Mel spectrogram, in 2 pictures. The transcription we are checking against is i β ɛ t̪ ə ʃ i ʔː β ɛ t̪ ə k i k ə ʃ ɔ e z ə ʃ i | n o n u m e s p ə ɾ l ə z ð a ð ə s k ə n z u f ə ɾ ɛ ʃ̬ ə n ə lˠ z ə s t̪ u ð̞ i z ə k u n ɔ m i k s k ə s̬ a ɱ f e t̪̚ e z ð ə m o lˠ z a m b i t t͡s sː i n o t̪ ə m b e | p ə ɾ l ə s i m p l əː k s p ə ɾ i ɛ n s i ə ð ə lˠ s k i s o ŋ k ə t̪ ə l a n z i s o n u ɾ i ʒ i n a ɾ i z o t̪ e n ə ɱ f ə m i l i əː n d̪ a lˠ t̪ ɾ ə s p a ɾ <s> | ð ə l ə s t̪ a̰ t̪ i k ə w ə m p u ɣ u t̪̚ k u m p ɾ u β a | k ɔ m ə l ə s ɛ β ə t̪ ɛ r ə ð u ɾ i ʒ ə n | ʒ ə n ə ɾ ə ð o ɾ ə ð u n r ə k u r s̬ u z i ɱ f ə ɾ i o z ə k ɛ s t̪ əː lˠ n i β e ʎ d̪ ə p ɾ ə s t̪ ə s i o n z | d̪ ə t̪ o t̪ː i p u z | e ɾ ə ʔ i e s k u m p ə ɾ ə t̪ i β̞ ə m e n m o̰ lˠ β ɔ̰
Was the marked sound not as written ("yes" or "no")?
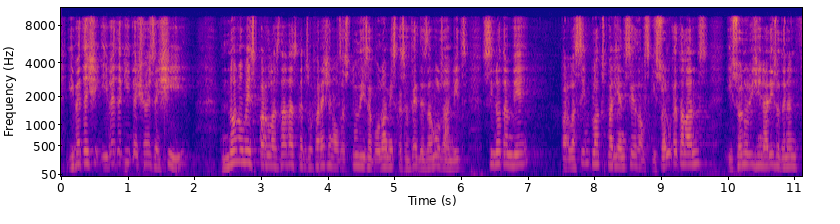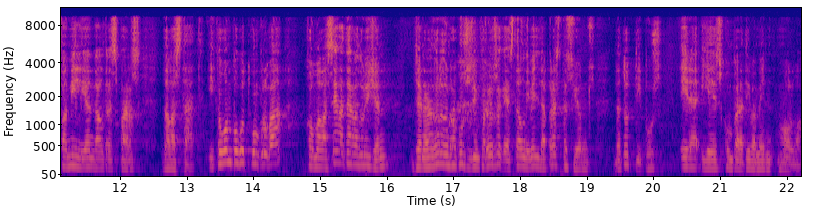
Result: yes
